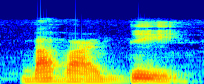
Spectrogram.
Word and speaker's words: bavarder: Er is pronounced a, like ay. So bavarder, not bavarder. Let me not hear you say it at any point in time. Bavarder, okay?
